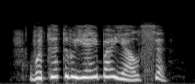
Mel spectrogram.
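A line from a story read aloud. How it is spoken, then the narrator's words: Exclaimed. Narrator (Russian): воскликнул Фаунтлерой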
